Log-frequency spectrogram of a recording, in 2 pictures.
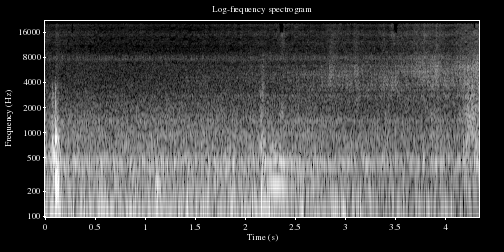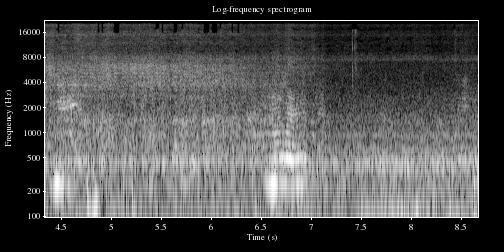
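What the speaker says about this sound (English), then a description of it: "Oh, they are just a buzzing down there" Honeybees buzz steadily inside an open beehive, a dense, close, continuous hum with a few brief louder passes, while people talk quietly nearby.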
